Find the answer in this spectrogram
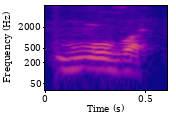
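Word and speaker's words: movere: Word, जिसके मानी है, जिसको प्रोनाउंस करते हैं मूवर, मूवर, which means मूव।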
